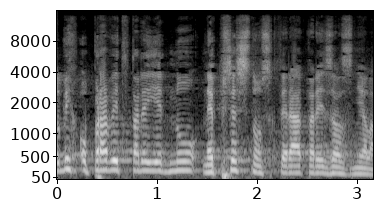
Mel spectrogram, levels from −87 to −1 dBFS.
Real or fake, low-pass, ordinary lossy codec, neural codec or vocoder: real; 14.4 kHz; AAC, 48 kbps; none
